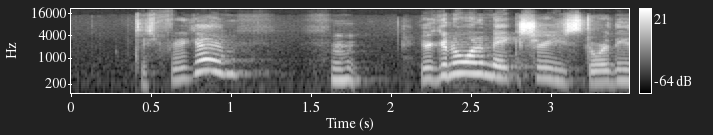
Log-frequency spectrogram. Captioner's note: giggling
